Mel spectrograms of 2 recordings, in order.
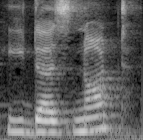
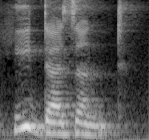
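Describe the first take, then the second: First: Does and not are said as two full words. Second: Does and not are run together as doesn't. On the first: This is how new learners speak. "जो नए नए सीखते हैं वो बोलते हैं डज नॉट" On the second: This is how fluent speakers speak. "जब हम फ्लुएंट इंग्लिश बोलना चाहते हैं तो हम इसको ऐसे बोलेंगे"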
